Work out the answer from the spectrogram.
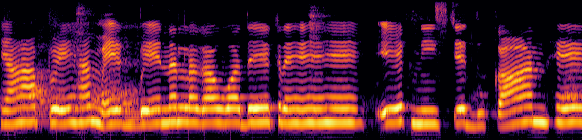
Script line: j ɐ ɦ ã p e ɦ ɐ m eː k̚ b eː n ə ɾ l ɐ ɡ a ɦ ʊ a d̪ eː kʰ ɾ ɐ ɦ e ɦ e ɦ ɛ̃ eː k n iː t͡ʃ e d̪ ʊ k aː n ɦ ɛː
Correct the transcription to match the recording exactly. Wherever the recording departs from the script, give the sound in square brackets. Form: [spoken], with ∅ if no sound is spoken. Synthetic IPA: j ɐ ɦ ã p e ɦ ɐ m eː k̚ b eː n ə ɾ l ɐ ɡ a ɦ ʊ a d̪ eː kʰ ɾ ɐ ɦ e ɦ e ɦ ɛ̃ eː k n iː t͡ʃ e d̪ ʊ k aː n ɦ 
